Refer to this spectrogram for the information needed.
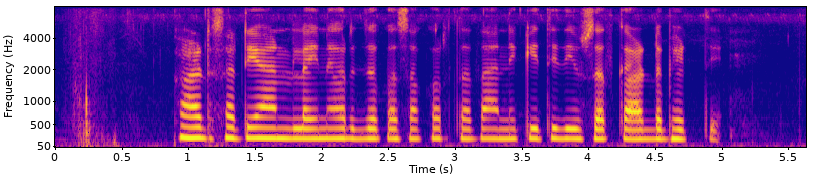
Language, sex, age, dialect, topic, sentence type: Marathi, female, 31-35, Standard Marathi, banking, question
